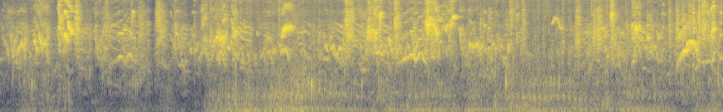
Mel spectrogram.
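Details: Several budgerigars chirping: dense, overlapping high chatter of short squeaks and warbled notes running almost continuously, with a quieter opening second before the flock noise builds.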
